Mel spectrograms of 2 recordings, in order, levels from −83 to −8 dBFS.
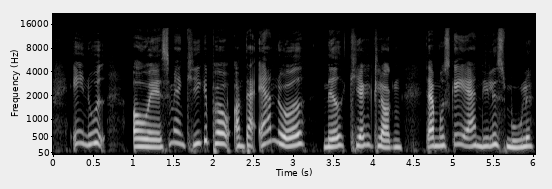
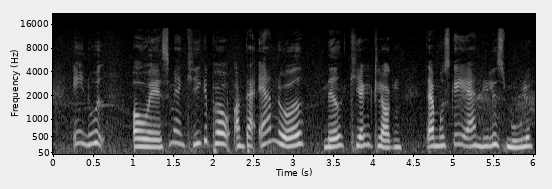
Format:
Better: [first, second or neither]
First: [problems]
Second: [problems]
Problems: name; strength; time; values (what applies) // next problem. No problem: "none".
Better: first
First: none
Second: hiss; faint; throughout; 25 dB below the speech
